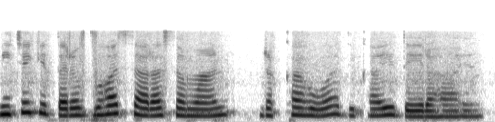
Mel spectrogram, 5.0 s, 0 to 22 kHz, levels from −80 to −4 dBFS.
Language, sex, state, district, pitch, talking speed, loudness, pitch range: Hindi, female, Uttar Pradesh, Lalitpur, 230 Hz, 135 wpm, -15 LUFS, 220-255 Hz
